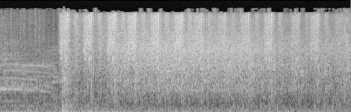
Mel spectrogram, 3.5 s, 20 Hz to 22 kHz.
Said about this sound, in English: They tear off the old mags and slam home new ones, and gun 36 rat-a-tat-tats back to life.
